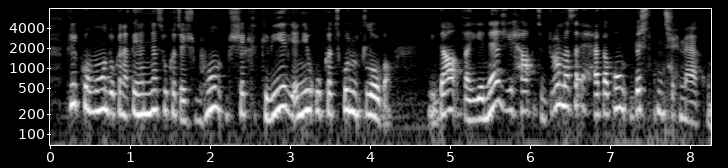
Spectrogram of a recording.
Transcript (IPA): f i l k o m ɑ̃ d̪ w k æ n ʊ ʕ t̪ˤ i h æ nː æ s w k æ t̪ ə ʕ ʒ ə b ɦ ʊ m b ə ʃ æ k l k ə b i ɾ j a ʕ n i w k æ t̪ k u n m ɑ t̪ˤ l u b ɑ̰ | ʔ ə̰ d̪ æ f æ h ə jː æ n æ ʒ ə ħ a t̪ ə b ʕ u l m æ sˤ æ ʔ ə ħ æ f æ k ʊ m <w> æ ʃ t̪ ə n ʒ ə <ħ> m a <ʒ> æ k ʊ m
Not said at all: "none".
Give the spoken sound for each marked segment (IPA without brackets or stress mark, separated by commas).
b, ħ, ʕ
